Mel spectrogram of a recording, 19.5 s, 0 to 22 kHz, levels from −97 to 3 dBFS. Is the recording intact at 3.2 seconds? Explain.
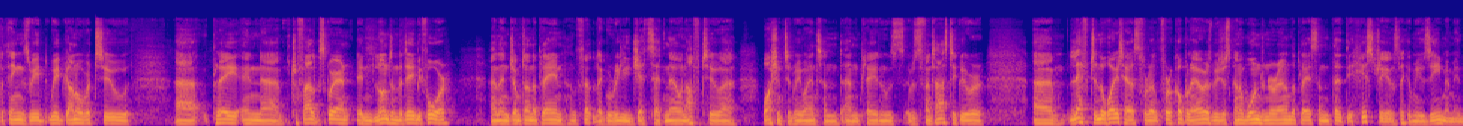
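Yes, at 3.2 seconds the speech passes intact through the WebRTC call path, with nothing breaking up, dropping out or distorting at that moment.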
